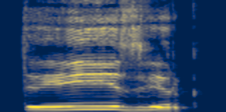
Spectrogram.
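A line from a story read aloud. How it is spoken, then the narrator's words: Moaning. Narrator (Russian): простонал друг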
